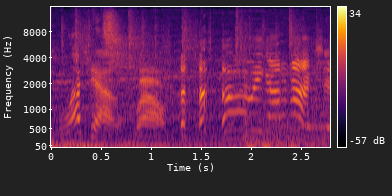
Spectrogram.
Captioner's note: laughs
